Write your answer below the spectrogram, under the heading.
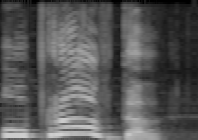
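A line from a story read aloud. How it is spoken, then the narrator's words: Exclamation. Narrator (Russian): воскликнула Рита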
